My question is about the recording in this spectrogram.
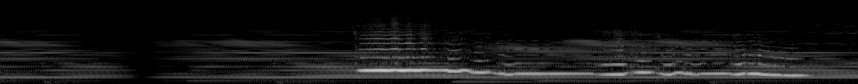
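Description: Bansuri (bamboo flute) playing a short alaap in Raga Hameer over a steady drone. The flute enters about three and a half seconds in on a held high note, then slides and ornaments down onto lower notes. The drone cuts out briefly about a second and a half in.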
